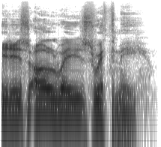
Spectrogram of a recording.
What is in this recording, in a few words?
Male Night Elf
